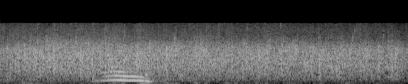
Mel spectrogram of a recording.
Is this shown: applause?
yes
